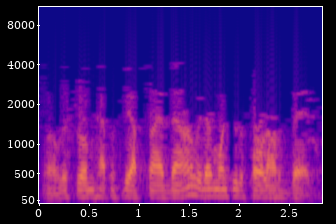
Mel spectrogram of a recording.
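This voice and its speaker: An actor playing a brisk, mock-serious doctor in 1940s radio comedy, with an excitable, emphatic delivery. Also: male voice, on the low side, phone-quality sound, close to an everyday voice. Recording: crackly noisy 1940 radio broadcast.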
